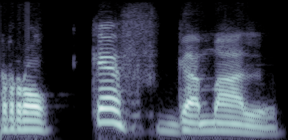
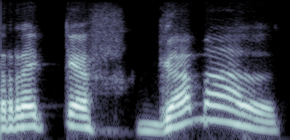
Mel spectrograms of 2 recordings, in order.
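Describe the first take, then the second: First: The first word has an 'o' vowel first. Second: The first word has an 'e' vowel first. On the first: The speaker calls it right. "tapi dibaca rokef gamal" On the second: The speaker calls it wrong. "bukan dibaca rekef gamal"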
